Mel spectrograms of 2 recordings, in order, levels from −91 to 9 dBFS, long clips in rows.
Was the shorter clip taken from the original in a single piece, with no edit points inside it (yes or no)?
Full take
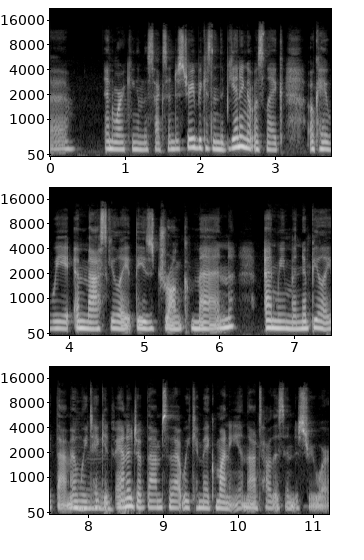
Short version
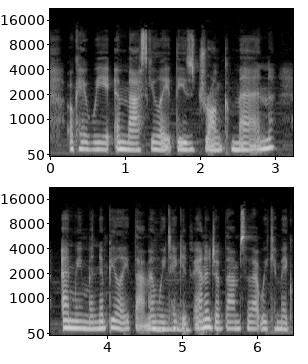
yes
